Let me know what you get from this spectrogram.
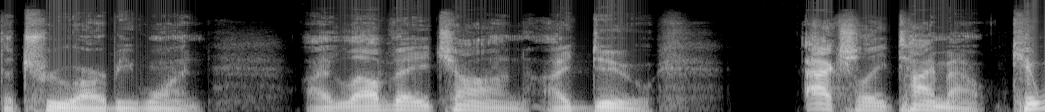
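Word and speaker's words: Etienne: his name isn't pronounced ETN yesterday? Watch. What did he say it was pronounced? He says it's just like achan.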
